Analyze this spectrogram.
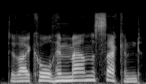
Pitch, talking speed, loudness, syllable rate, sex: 165 Hz, 285 wpm, -18 LUFS, 6.0 syllables/s, male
